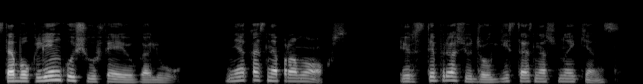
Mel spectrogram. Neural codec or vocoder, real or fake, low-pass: none; real; 7.2 kHz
